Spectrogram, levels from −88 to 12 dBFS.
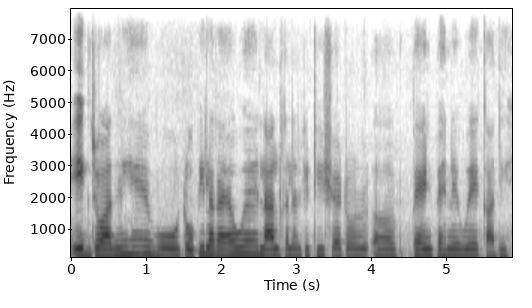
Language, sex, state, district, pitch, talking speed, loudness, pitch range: Hindi, female, Chandigarh, Chandigarh, 200 Hz, 215 wpm, -19 LUFS, 190-205 Hz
